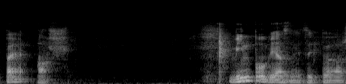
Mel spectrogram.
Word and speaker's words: pH: кількісно характеризують водними показником водневий показник PH вимовляється саме PH він пов'язаний цей pH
